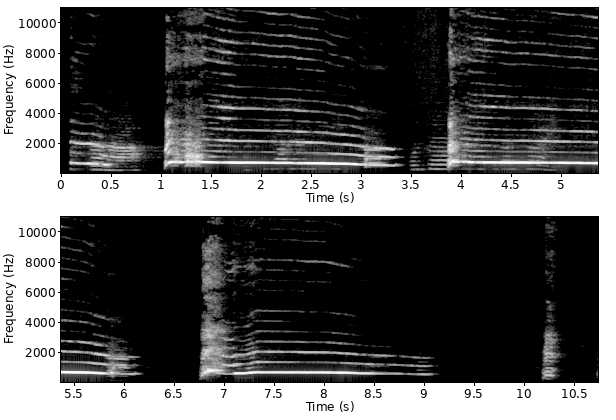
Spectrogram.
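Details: Black Shiba Inu, a young dog that has howled daily since about four months old, howling at a passing scrap-collection truck: three long, steady, slightly falling howls of about two seconds each, with short yelping onsets and clear harmonics.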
